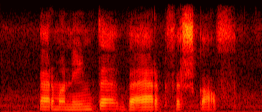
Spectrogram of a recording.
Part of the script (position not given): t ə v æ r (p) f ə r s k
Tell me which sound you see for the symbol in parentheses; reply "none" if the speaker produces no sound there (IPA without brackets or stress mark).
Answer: k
